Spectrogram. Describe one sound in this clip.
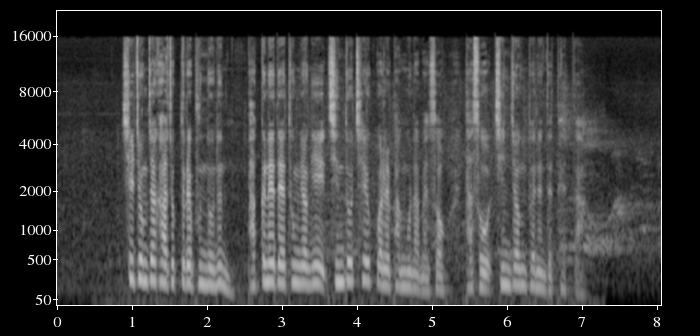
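A woman speaks with emotion close by.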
